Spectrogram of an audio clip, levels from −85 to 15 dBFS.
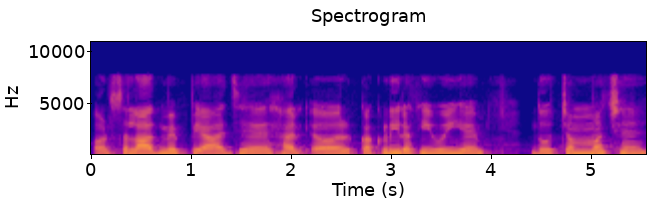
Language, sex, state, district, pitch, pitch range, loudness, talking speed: Hindi, female, Uttar Pradesh, Hamirpur, 265 Hz, 250-275 Hz, -18 LUFS, 150 wpm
